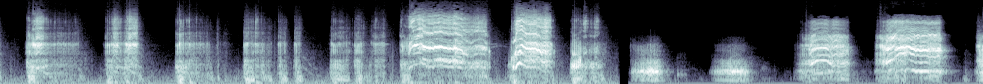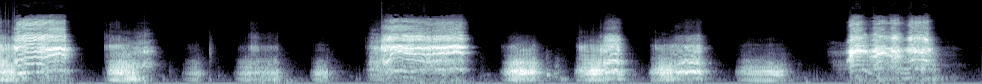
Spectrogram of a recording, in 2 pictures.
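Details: Series of rough pig grunts and short squeals, irregularly spaced, some quick clusters and some longer strained calls, fairly loud throughout with quiet gaps.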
